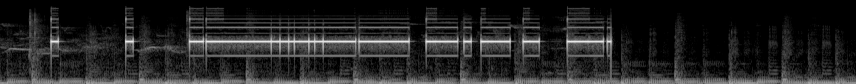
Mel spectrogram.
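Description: Electronic carp bite alarm sounding a run: two single high bleeps, then an almost unbroken tone for about two seconds, then a string of quick bleeps that stops about six seconds in. This is the sign of a fish taking line from the rod. Background music plays underneath.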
